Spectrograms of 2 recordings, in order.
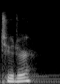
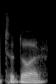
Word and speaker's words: Tudor: In English, you could pronounce it Tudor, like okay. Kind of the English house or the watch. But I mean, in Romanian, I'm Romanian, I'm Eastern European, so we pronounce it Tudor, like a little bit stronger.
